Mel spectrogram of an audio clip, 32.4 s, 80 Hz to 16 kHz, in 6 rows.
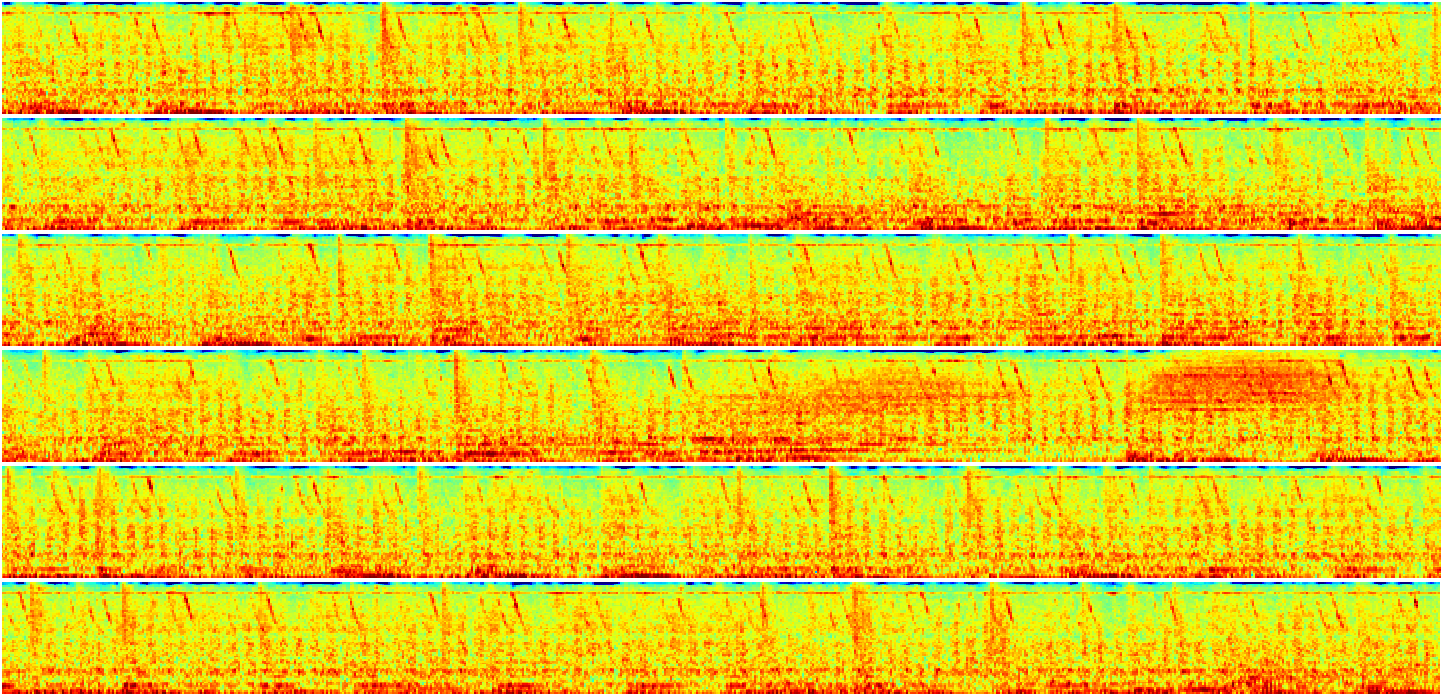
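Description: Mil Mi-17 helicopter hovering, its rotor and turbine noise steady throughout, with music mixed in. A short rush of hissing noise rises about twenty seconds in.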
